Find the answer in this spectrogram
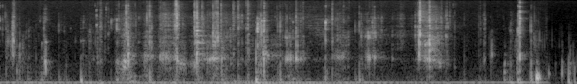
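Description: Close-miked chewing of crunchy food: a rapid, irregular run of crisp crunches and bites, loudest around the middle and a little after three seconds.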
